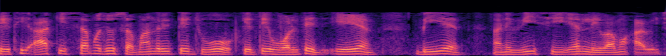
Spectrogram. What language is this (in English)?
Gujarati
